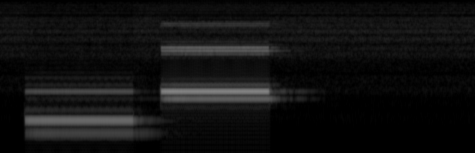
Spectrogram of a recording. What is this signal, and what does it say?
Aircraft SELCAL, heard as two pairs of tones, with room echo. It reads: AG-QS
